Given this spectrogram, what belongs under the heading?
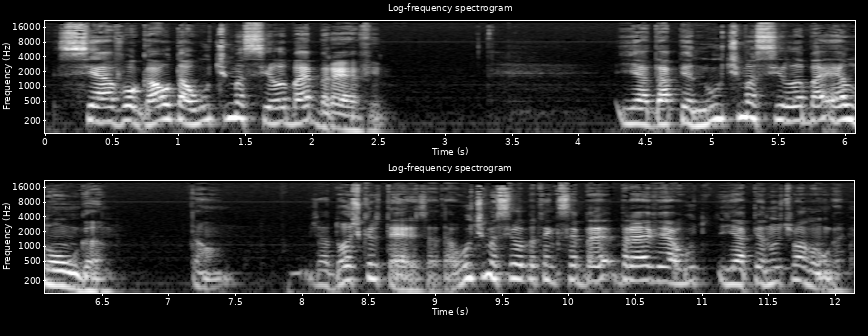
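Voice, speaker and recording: Male teacher, a touch of fry, patient step-by-step lecturing. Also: on the high side. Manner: methodical, self-correcting explanation. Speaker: Greek grammar teacher. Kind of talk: recorded lecture.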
